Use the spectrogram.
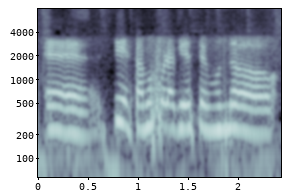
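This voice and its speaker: A woman's voice: on the high side, steady tone, measured pace, soft background music, poor audio. Young woman talking hesitantly by phone. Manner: hesitant, mixing in English words. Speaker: café owner, phone guest. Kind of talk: casual phone interview. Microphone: phone line.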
